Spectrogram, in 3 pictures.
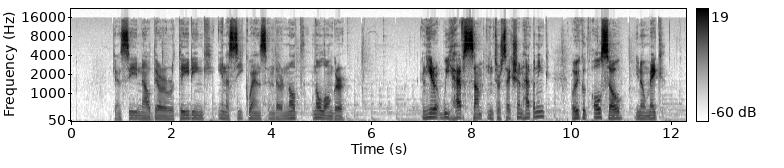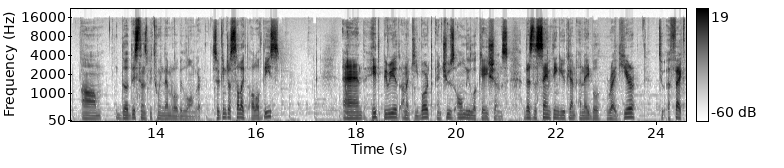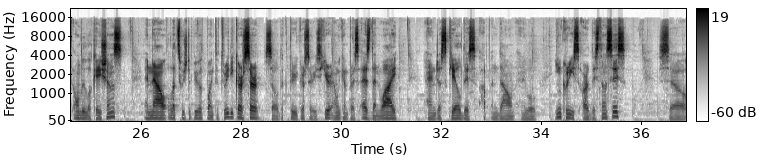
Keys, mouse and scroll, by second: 4.9-5.4 middle drag, 6.1-10.1 drag, 10.2 middle click, 11.6-12.3 middle drag, 13.0-13.5 drag, 13.8 middle click, 14.4-15.4 drag, 16.4-17.0 middle drag, 21.9-24.5 drag, 26.7-27.6 drag, 30.1 s, 30.4 y, 33.9 click, 34.2 middle click, 34.9 middle click, 36.0-36.9 drag.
